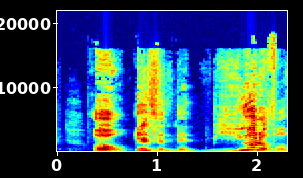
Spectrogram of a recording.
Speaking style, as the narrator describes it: they cried

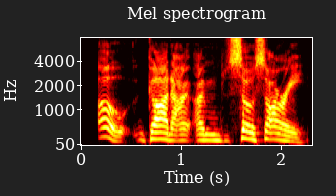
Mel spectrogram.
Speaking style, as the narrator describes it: stammered

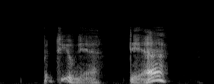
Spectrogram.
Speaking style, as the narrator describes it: said Uncle Vernon timidly

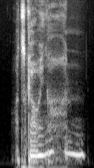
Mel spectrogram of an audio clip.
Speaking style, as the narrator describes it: she would whisper

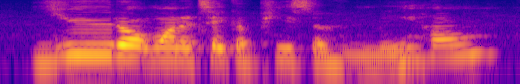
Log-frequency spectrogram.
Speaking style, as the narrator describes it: she said softly

